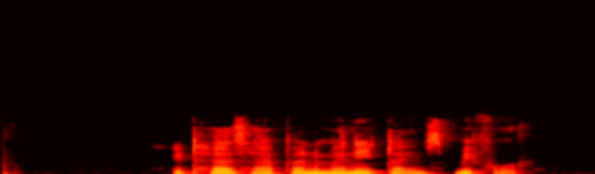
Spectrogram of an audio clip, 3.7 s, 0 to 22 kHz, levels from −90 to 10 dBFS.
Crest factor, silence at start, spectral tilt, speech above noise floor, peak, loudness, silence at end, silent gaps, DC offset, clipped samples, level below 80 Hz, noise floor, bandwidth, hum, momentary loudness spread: 18 dB; 0 s; -6 dB/octave; 54 dB; -12 dBFS; -29 LUFS; 0.5 s; none; under 0.1%; under 0.1%; -58 dBFS; -82 dBFS; 7.6 kHz; none; 13 LU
